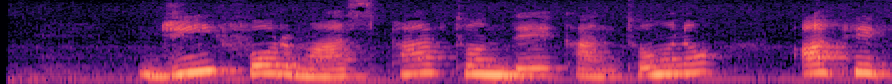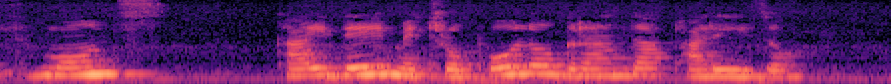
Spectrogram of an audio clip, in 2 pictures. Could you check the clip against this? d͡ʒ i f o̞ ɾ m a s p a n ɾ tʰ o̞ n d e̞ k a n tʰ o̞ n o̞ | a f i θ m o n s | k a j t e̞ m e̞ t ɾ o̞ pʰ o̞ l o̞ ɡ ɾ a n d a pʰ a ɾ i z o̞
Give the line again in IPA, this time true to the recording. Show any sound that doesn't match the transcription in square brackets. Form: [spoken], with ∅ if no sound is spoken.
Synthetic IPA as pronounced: d͡ʒ i f o̞ ɾ m a s p a [∅] ɾ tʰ o̞ n d e̞ k a n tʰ o̞ n o̞ | a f i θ m o n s | k a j [d] e̞ m e̞ t ɾ o̞ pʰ o̞ l o̞ ɡ ɾ a n d a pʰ a ɾ i z o̞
